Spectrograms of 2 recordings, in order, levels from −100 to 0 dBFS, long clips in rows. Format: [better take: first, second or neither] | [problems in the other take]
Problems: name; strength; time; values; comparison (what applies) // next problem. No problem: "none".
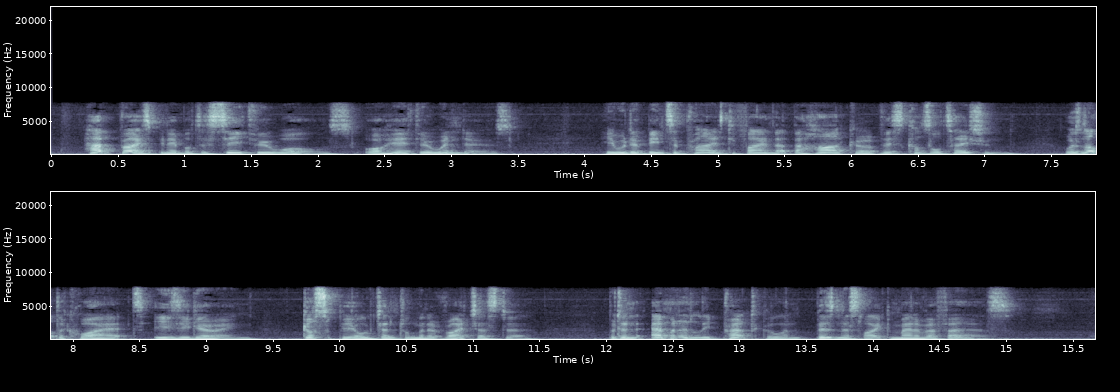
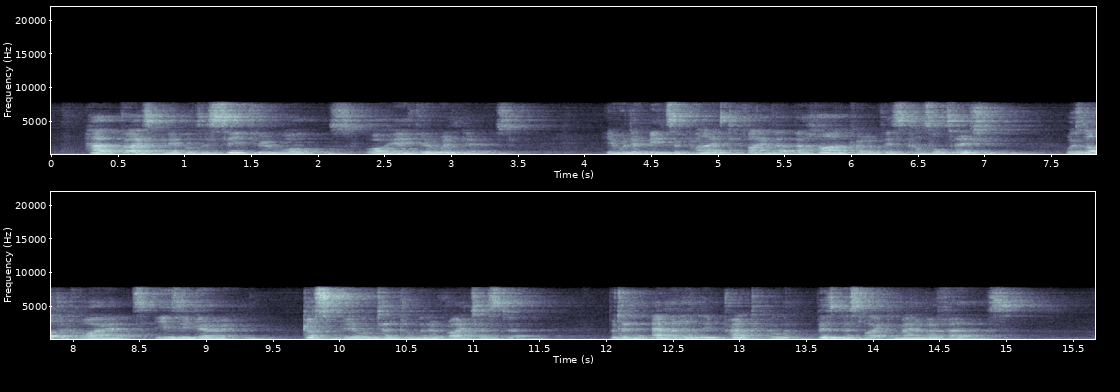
first | room echo; dies away in 0.9 s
